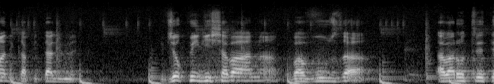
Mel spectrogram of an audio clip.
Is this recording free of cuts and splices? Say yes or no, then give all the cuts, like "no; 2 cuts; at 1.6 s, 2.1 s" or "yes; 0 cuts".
yes; 0 cuts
